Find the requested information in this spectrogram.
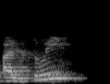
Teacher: Porque hay concurrencia vocal, dictón, ¿correcto? Y sabemos que la sílaba que tiene la mayor fuerza de voz es trui. Es una palabra grave porque es la segunda sílaba la que tiene la mayor fuerza de voz.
